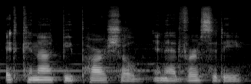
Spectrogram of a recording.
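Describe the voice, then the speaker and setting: A man reading devotional sayings from a script in a measured, deliberate way, pausing between short phrases. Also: low-pitched, fairly even intonation. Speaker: reader of spiritual quotations.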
